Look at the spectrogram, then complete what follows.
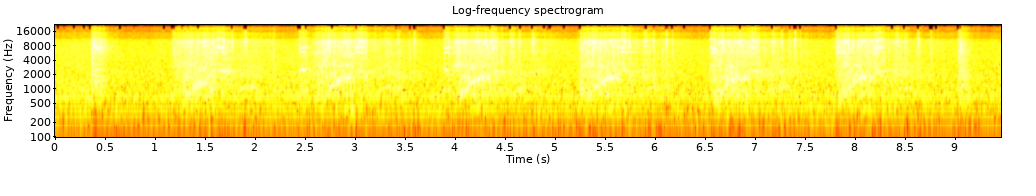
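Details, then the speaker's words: Craftsman pressure washer that won't start, good spark confirmed, pulled at half throttle with choke: about six rasping rope pulls with no firing; main jet in carburetor bowl likely plugged, shellacked from gas left in all winter. "My assessment right now is that the carburetor down in the bowl, the main jet's probably plugged up. He's probably left it set all winter with gas in it, and it's shellacked over in there."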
